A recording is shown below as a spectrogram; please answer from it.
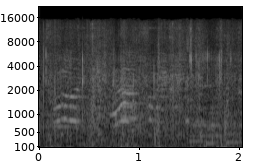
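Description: Footsteps of a person running on paving stones, with faint voices and music in the background.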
